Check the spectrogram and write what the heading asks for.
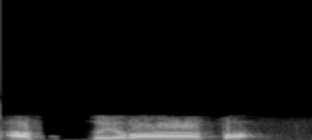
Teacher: الصاد المشمة حرف مركب من الصاد والزاي، وهذا الحرف حرف فرعي، أقول الزراط كما ينطق العوام بالضاء.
